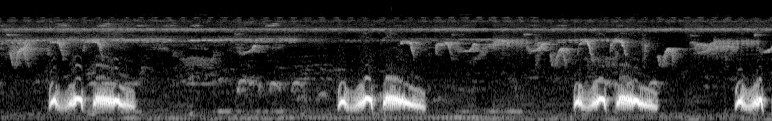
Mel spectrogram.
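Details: Spotted dove calling in unhurried phrases, three full ones plus a cut-off fourth, each a quick wobbly coo then a longer falling croo. Scattered high bird chirps and a steady shrill insect whine underneath.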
